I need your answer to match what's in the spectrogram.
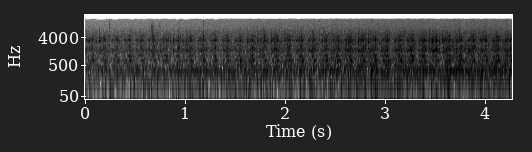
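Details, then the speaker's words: Timken OK load test machine running 10W-30 motor oil on a heavily scored rotating arbor: rough, uneven grinding rattle with irregular bouncing knocks about four a second; the arbor is worn out and running rough under load. "a lot of bouncing going on there probably time for a new new uh Arbor"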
